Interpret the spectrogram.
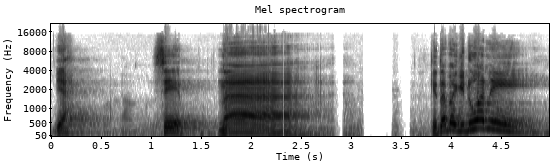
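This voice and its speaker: A man leads an informal spiritual lecture a high, bouncing voice. He keeps it chatty, quizzes his listeners and laughs easily, a light touch. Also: wildly swooping pitch, extremely slow. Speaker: spiritual teacher. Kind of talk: informal religious lecture to an audience.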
